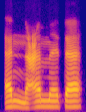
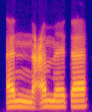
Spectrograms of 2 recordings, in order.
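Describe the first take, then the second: The two takes are said the same way.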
